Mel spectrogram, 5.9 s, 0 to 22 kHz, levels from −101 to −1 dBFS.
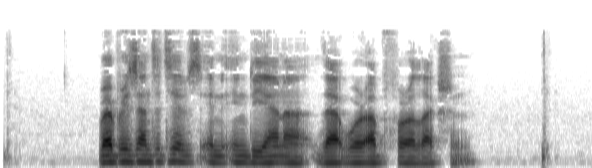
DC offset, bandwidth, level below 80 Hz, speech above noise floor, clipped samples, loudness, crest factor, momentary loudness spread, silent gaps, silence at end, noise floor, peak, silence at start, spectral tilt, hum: under 0.1%; 11.5 kHz; -46 dBFS; 54 dB; under 0.1%; -21 LUFS; 22 dB; 10 LU; none; 0.5 s; -74 dBFS; -2 dBFS; 1 s; -6 dB/octave; none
